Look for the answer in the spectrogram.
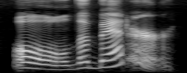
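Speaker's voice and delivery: a lightly voiced wise old groundhog. The groundhog welcoming the whispering rabbit, lightly voiced. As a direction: put on a knowing old groundhog. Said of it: "said the groundhog".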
